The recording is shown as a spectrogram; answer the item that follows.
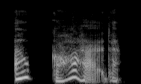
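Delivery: revolted, appalled, high outcry of disgust. Laurie hears that a woman sleeps in her car: appalled. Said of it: "Laurie was appalled. Revolted".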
